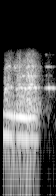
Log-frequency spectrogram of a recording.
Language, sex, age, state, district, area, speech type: Urdu, female, 18-30, Uttar Pradesh, Ghaziabad, urban, conversation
